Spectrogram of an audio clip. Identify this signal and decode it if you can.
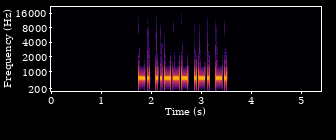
Morse code, heard as a keyed tone, about 28 wpm, 700 Hz. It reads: N2RN
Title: USA Call Signs - 4 Characters - 28wpm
